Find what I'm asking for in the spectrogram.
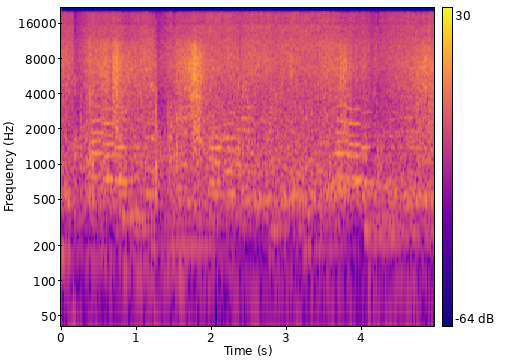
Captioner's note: footsteps tapping; dramatic music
